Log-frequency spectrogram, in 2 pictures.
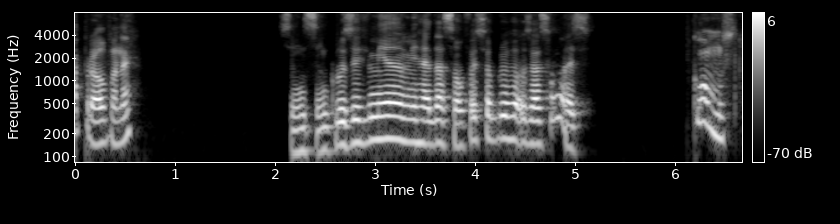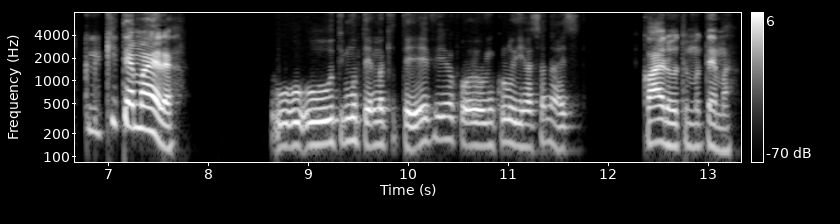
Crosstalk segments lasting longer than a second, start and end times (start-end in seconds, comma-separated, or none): none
